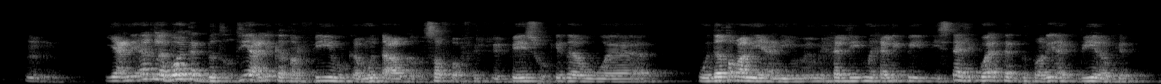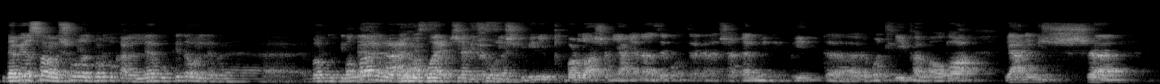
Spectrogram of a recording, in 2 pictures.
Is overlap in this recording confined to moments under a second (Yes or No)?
No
